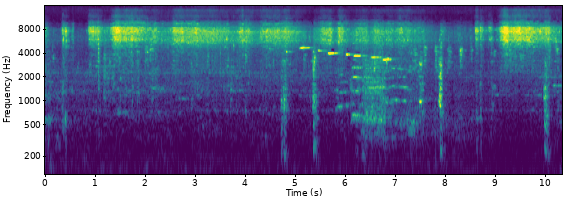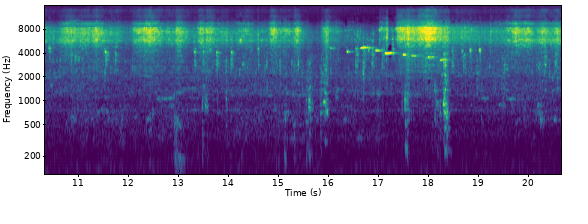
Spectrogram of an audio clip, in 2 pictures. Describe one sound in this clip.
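Dry straw rustles and crackles as a man spreads it by hand.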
